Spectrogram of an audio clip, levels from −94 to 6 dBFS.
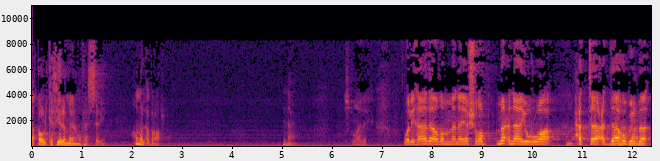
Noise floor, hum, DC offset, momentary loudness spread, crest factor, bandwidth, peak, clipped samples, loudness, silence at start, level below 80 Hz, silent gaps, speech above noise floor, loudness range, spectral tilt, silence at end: -51 dBFS; none; 0.8%; 21 LU; 20 dB; 8.8 kHz; 0 dBFS; under 0.1%; -19 LUFS; 0 s; -50 dBFS; none; 32 dB; 24 LU; -5.5 dB/octave; 0 s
